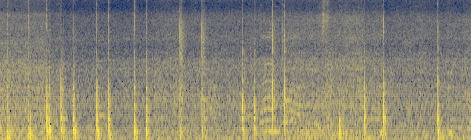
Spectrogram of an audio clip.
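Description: A pin is hammered into a Bangladeshi cricket bat under repair, sharp close knocks landing in an irregular run of about two dozen strikes over a low steady background.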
